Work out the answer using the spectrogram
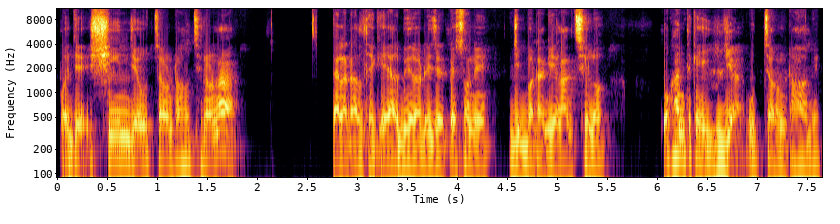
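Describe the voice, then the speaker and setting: A man's voice: medium pitch, steady tone, fast, darkish tone. Patient man teaching letter sounds. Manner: patient, repeats sounds and checks with "right?". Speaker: Quran recitation teacher. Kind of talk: classroom lesson on letter pronunciation.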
